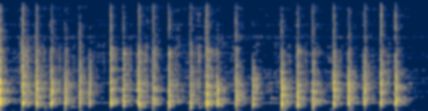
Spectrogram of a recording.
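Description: Chalk writing on a blackboard: a quick run of sharp taps and short scrapes, several a second, as Japanese characters are written stroke by stroke, with a brief pause about four seconds in.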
